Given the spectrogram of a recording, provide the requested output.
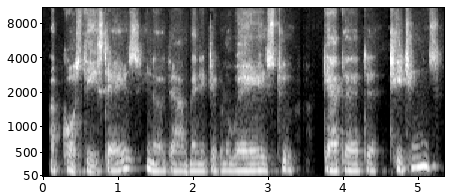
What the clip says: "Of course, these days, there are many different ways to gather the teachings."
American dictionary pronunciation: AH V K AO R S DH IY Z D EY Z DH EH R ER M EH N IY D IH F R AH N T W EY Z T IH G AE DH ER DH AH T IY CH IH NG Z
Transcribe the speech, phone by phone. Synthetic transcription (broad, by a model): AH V K AO R S DH IY Z D EY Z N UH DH ER M EH N IY D IH F R AH N T W EY Z T IH G AE DH ER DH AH T IY CH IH NG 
